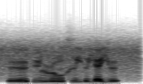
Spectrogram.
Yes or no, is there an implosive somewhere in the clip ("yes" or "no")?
no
